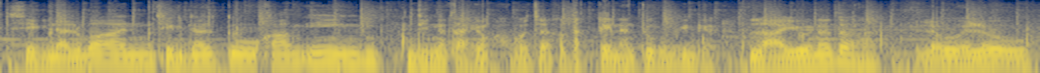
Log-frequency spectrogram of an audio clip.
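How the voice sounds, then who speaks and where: A man's voice: medium pitch, normal speed. A man with a Filipino accent talking casually on a walking vlog, breaking off to make radio check-ins on a walkie-talkie. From Philippines. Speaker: vlogger testing walkie-talkies. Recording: loud music over the voice. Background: loud music.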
